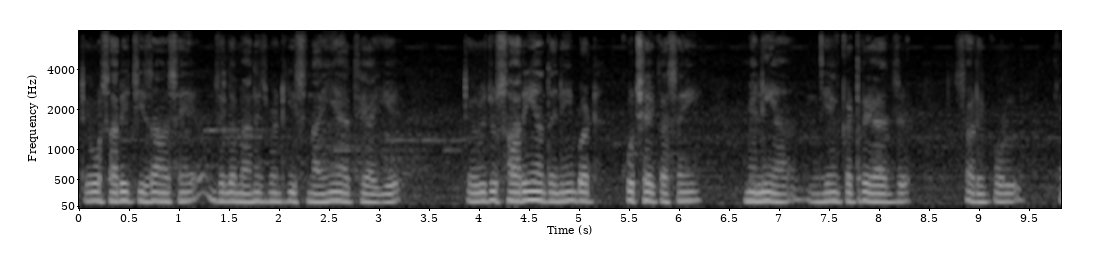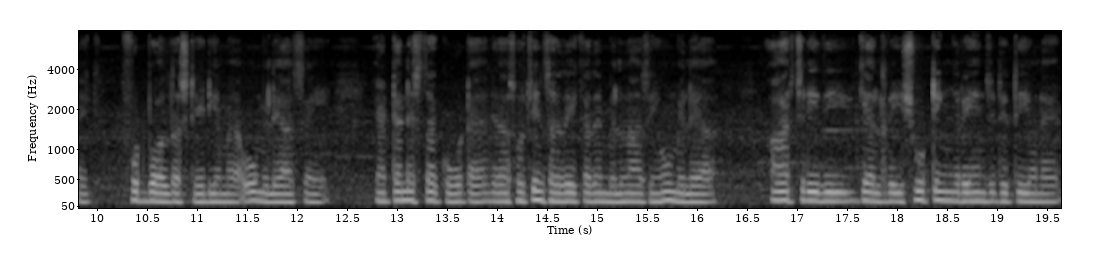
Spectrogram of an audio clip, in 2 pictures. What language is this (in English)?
Dogri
